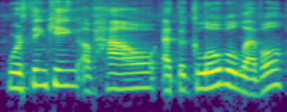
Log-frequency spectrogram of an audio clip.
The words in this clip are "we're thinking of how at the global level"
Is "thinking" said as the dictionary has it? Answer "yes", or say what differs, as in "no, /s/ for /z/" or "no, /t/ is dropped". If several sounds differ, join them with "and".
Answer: yes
